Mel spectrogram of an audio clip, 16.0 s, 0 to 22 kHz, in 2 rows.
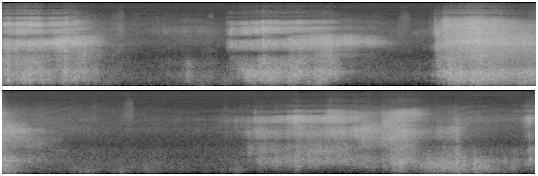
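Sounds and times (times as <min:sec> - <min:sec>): waves washing up sand: 0:06.5 - 0:08.8.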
